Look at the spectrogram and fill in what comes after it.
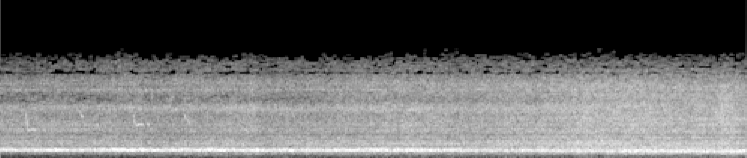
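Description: Electric train running close by: a loud, steady whirring hiss with a high whine that drifts slowly lower in pitch.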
